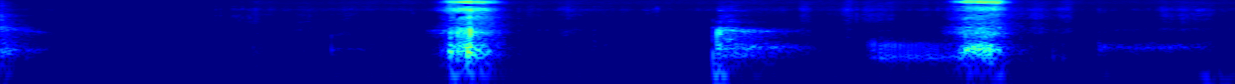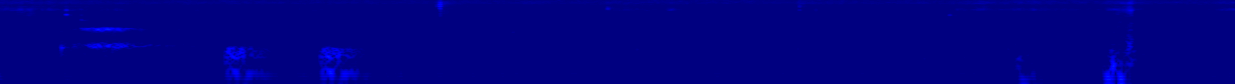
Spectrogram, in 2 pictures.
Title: Wet, powerful sneezes and nose blowing (Compilation)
